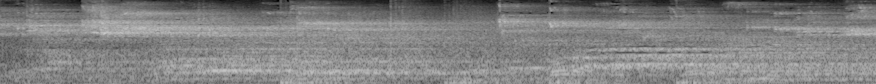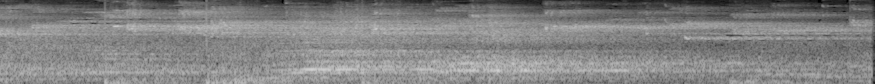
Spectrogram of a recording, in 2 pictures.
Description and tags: Fricción parquet pista basket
